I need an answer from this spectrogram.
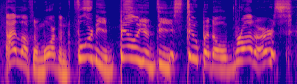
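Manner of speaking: high, tattling whine; high childish complaint to his mother; whiny son. Acted. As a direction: tattle to mom like a sulky kid. Hamlet whining to his mother.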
